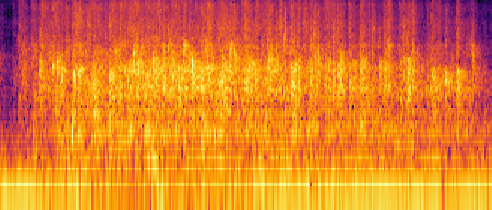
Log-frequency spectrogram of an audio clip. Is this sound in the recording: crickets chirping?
no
